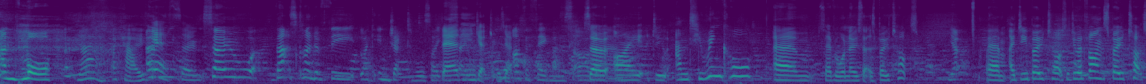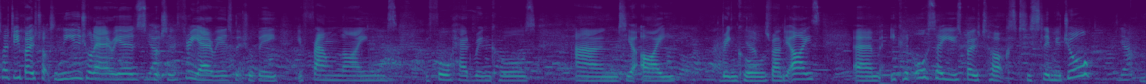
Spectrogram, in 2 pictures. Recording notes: we are live from Hair Union in Sheffield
